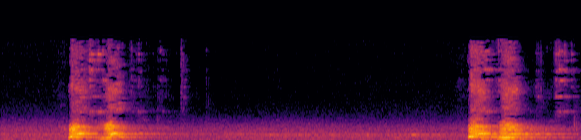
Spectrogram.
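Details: Irish Setter left alone and calling for its family: two loud double barks three seconds apart, with a faint, thin whine holding steady in the quiet gap between them.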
